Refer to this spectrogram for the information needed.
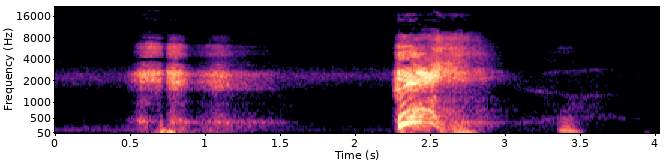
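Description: A hissing inhaled build-up, then a sharp explosive wet sneeze with a brief small sound after.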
